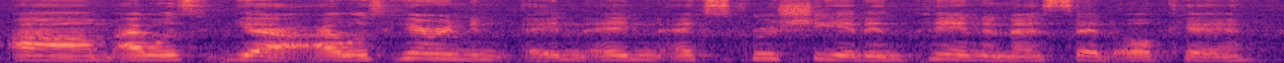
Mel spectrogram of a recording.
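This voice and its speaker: A woman's voice: medium pitch, brisk, a little mellow, a little hiss or hum, low-quality recording. Stuffy-nosed young woman telling a story. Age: young adult. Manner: chatty, rambling, many restarts and fillers. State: stuffy from a cold. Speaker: vlogger. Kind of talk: casual storytelling to camera.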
